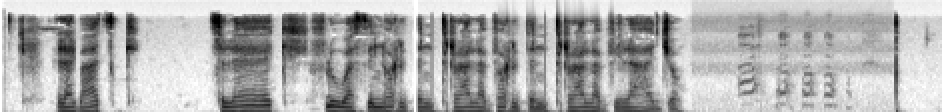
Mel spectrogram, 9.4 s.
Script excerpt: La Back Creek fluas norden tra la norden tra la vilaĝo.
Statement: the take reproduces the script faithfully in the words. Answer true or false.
true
